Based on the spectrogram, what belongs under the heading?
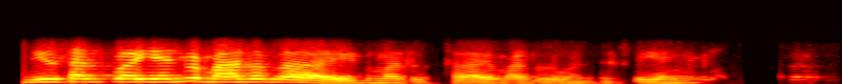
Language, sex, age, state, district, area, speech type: Kannada, female, 60+, Karnataka, Belgaum, rural, conversation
